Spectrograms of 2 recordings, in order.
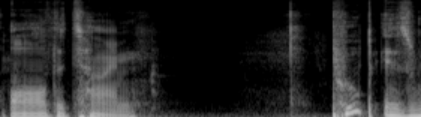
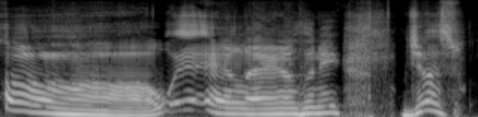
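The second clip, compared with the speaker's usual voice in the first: drawn-out groggy groan, pitched up; groggy, stretched-out reply to a child; just-woken uncle; 6 semitones higher, slower than usual. Retold or imitated. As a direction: play an uncle roused from sleep. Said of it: "I woke him up, and he go".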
